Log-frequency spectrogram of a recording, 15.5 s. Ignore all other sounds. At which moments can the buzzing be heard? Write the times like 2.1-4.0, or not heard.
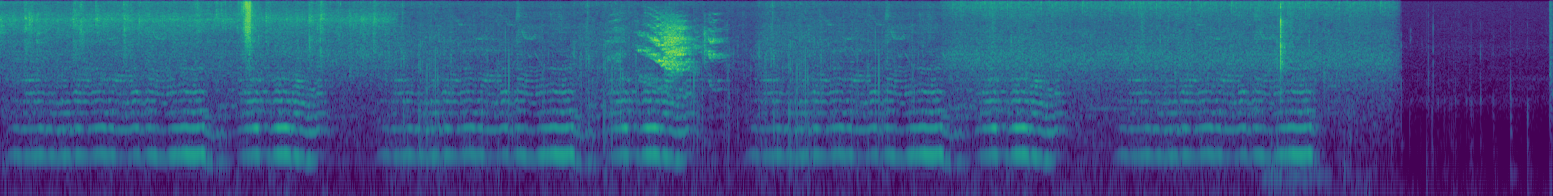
0.0-13.2.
